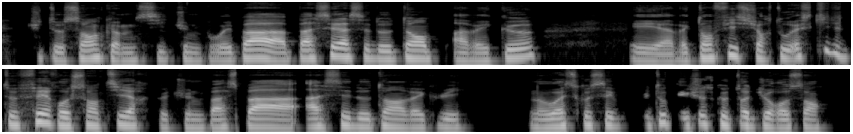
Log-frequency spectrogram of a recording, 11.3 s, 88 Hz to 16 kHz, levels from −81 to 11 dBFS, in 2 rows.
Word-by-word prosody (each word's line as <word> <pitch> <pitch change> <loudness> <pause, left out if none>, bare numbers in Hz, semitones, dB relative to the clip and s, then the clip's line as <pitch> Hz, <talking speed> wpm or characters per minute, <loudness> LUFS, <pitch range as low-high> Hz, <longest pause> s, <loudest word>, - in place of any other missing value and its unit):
tu 155 - -16
te 130 - -4
sens 150 +6 +1
comme 125 0 -3
si 130 +2 -8
tu 135 0 -8
ne 125 - -7
pouvais 125 +1 -5
pas 160 -5 +8
passer 155 +5 +2
assez 170 -2 +3
de 145 -1 0
temps 150 +1 +3
p 145 - -20
avec 120 +2 -4
eux 170 +4 +2 0.6
et 120 -4 -3
avec 115 +2 -4
ton 160 - +3
fils 185 +1 -1
surtout. 160 -1 -3
Est-ce 170 0 -3
qu'il 225 - -5
te 165 -1 -1
fait 195 +7 +3
ressentir 155 -1 0
que 130 - -9
tu 125 +2 -10
ne 125 - -6
passes 125 +1 -2
pas, 135 -3 +6
assez 140 +3 0
de 135 -1 -1
temps 135 0 0
avec 125 +2 -4
lui 130 -3 -6 0.4
n 130 - -8
ou 130 +2 +1
est-ce 150 +1 -2
que 160 - -2
c'est 155 -1 -3
plutôt 160 +5 -3
quelque 150 -3 -7
chose 175 -1 -3
que 165 - +1
toi 155 +1 0
tu 145 - -4
ressens? 130 -2 -1
145 Hz, 255 wpm, -22 LUFS, 130-160 Hz, 0.6 s, pas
